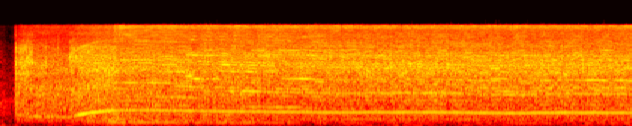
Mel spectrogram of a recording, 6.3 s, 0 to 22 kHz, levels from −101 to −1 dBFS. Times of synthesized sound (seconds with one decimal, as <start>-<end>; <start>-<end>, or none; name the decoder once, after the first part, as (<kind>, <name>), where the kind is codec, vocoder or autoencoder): none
